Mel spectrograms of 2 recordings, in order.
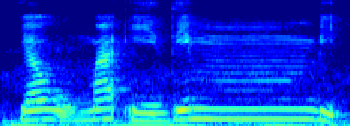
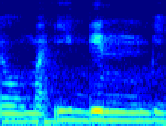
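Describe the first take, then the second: First: The word before bi ends in an m sound. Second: The word before bi ends in an n sound. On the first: The speaker calls it right. "tapi yauma idim bi" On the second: The speaker calls it wrong. "bukan yauma idin bi jahannam"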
